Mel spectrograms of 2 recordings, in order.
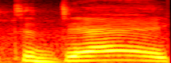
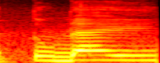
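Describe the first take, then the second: First: "today" with a reduced schwa first syllable; unstressed "to" in "today", gliding into day; correct vowel demo. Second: "today" with a full oo in the first syllable; both syllables of "today" given full vowels; mispronunciation demo. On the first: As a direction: model "today" as tuh-DAY. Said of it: "nhớ là today". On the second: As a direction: show the wrong "today" as too-day. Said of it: "không đọc là today nhé". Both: Shown as a demonstration.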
